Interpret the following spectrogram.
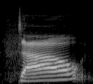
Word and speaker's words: Dow: company dupont demours uh dupont do nemours properly pronounced dao it used to be dial chemical now it's just dao ppg enterprises are you familiar with some of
